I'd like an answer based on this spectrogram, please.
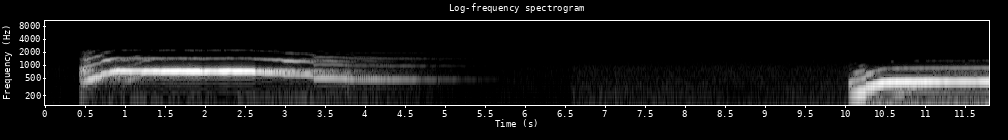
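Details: Wolf giving a long howl that rises quickly, holds a clear steady pitch, then sinks and fades after about four seconds, followed by a long pause and the rising start of another howl.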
